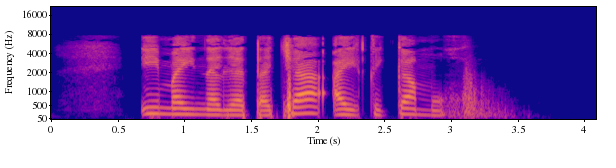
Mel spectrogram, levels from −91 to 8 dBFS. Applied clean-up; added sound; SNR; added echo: none; none; none; none.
